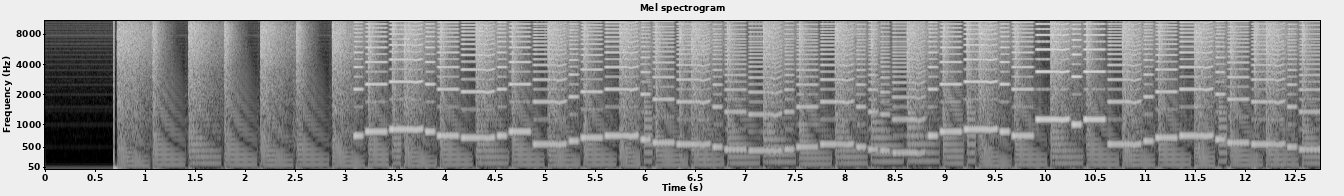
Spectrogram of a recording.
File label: Music Demo Version, MOS6581R3; hvsc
